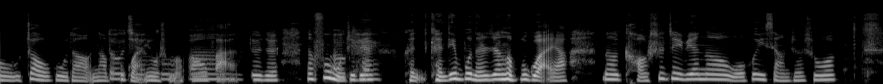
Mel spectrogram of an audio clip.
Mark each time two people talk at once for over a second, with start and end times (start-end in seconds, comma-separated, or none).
1.1-2.5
